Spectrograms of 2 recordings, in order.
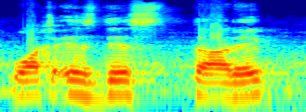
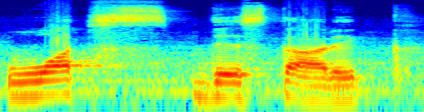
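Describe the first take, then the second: First: 'What is' is said as two full words. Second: 'What is' is joined into one word. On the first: "मैंने पहले व्हाट इज़ लगाया" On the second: "इज़ और व्हाट को साथ मिला दिया"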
